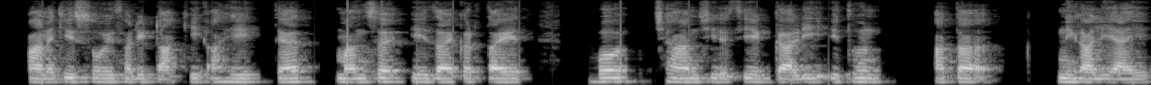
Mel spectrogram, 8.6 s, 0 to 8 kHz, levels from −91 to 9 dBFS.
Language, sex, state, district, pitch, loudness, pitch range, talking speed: Marathi, male, Maharashtra, Dhule, 125 Hz, -18 LUFS, 120-130 Hz, 120 wpm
